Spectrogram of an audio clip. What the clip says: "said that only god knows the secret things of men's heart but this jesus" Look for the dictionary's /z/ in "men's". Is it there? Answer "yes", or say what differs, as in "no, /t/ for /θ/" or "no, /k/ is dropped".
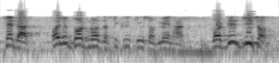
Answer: no, /z/ is dropped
